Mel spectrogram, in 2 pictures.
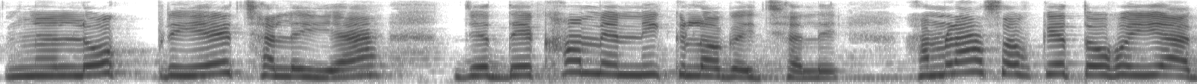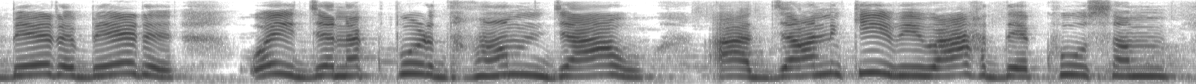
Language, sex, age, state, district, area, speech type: Maithili, female, 45-60, Bihar, Muzaffarpur, urban, spontaneous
